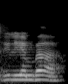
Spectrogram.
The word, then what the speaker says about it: Guillain-Barré: Am I pronouncing it properly, Dr. Abbey? Yes, Guillain-Barré. You're right. Guillain-Barré, okay.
